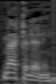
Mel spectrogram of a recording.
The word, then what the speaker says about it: McEnany: Neil Cavuto, during his show, was carrying the press conference from McEnany. I never get her name right. – McEnany.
